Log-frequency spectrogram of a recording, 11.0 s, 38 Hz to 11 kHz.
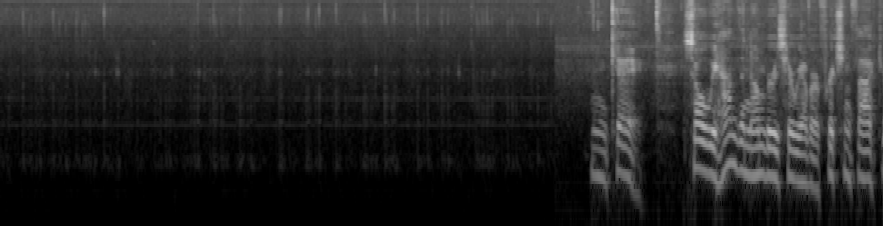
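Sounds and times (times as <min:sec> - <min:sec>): faint ticks: 0:00.0 - 0:07.0
faint steady hum: 0:00.0 - 0:11.0.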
